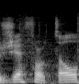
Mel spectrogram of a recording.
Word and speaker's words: Jethro Tull: Não vou dizer que eu não aproveitei, não, porque o showzinho do meu querido Jethro Tull foi muito maneiro. Fiquei chocado. Repete. Como é que é a pronúncia?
